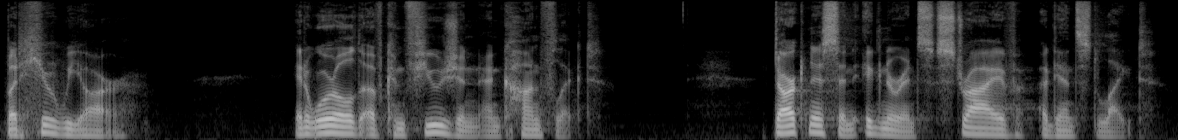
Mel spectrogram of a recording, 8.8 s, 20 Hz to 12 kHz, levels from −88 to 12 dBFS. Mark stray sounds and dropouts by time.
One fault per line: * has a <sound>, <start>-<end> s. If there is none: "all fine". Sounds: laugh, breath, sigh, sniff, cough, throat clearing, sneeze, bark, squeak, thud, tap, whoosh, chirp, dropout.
all fine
